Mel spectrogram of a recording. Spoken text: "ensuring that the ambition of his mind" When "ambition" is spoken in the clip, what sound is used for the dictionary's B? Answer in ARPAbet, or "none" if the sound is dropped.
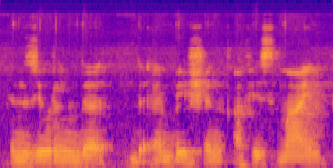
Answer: B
